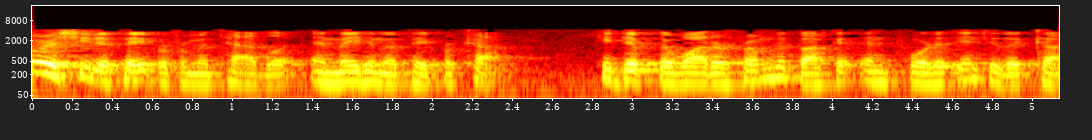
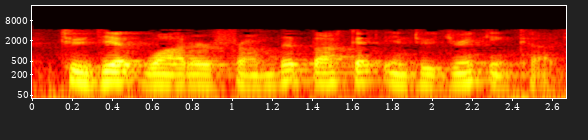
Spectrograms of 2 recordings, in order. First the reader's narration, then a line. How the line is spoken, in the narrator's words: I said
